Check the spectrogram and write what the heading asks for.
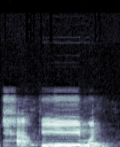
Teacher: Hakimun itu haknya hak tipis dan ada di tenggorokan sebelah tengah.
